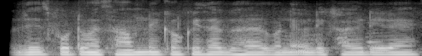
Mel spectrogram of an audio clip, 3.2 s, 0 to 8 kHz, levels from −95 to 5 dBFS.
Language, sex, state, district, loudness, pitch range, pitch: Hindi, male, Madhya Pradesh, Umaria, -15 LUFS, 110-115 Hz, 110 Hz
